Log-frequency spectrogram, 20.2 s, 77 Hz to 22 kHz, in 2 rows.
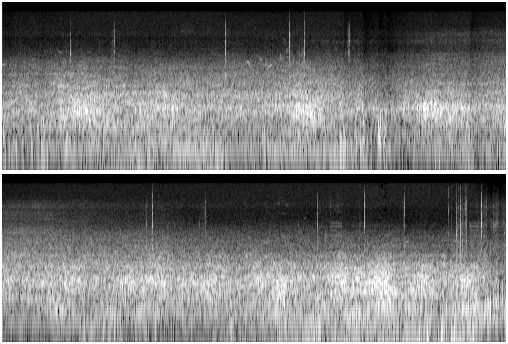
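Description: AgustaWestland AW169 helicopter flying overhead: the steady sound of its twin turbine engines and main rotor, swelling and fading in loudness every few seconds.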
